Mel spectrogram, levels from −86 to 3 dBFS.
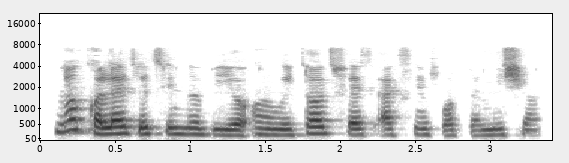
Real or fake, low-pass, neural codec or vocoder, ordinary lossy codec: real; 7.2 kHz; none; MP3, 48 kbps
